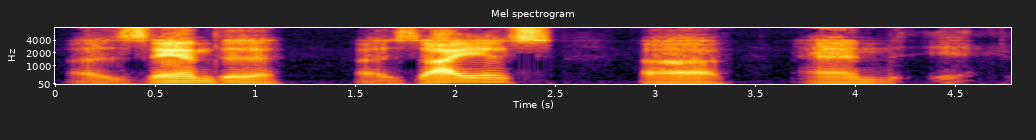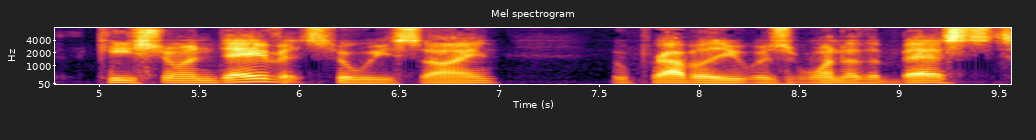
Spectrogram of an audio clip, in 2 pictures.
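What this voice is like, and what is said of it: New York accent. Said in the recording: “you can tell my accent and I'm still in New York”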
